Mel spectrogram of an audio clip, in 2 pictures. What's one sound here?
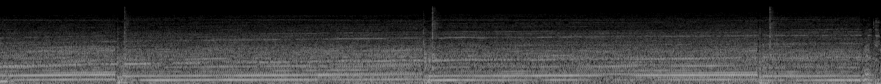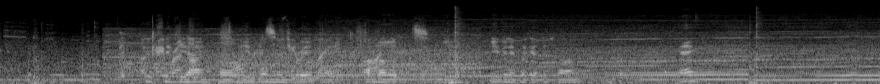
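A race car engine drones steadily, rising in pitch and dropping with each gear change.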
